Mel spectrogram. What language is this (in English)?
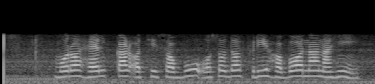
Odia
